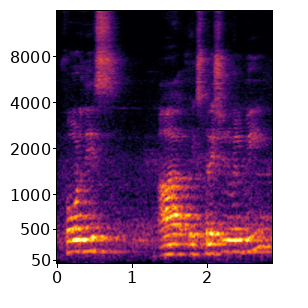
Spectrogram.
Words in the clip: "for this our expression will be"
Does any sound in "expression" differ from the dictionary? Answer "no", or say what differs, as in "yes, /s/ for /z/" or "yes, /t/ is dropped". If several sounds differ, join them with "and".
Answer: no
